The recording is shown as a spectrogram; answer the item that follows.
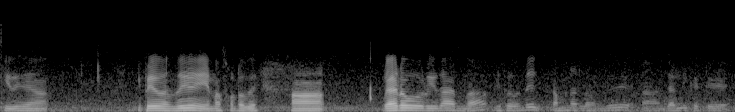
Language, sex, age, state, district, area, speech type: Tamil, male, 18-30, Tamil Nadu, Perambalur, urban, spontaneous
